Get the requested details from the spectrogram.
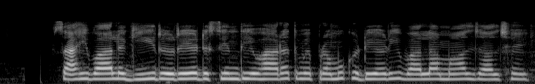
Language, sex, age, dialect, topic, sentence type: Maithili, female, 18-24, Bajjika, agriculture, statement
